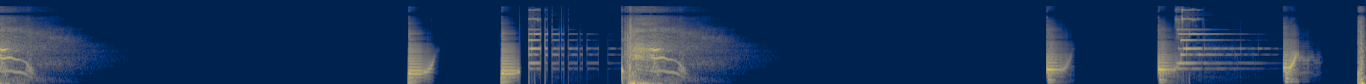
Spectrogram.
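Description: Short bouncy game sound effects pop up every few seconds.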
